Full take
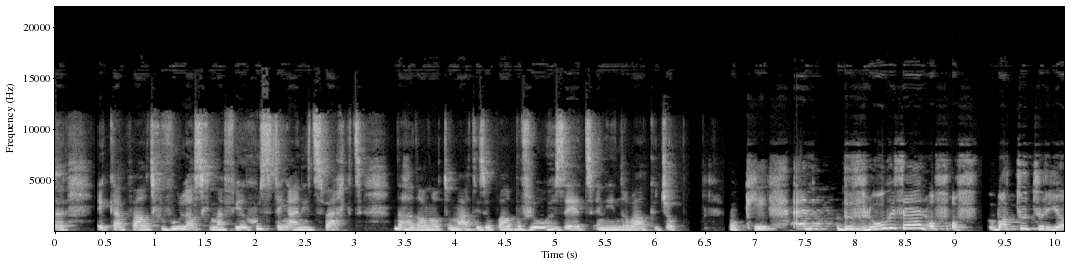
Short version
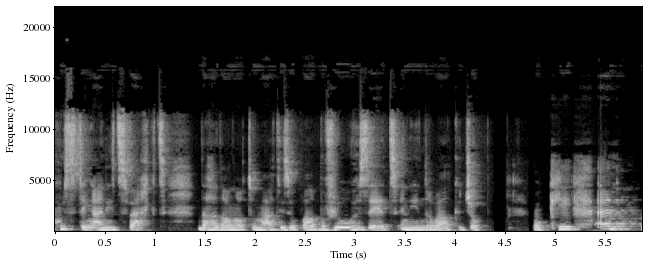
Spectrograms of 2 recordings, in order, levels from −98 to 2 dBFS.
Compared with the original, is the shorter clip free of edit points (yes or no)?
yes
